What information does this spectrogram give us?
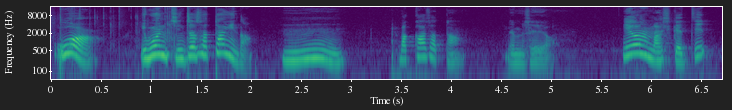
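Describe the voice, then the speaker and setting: High, animated woman wincing through sour reactions. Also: a little slow. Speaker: host of a candy tasting challenge. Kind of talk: casual mukbang chat to viewers.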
